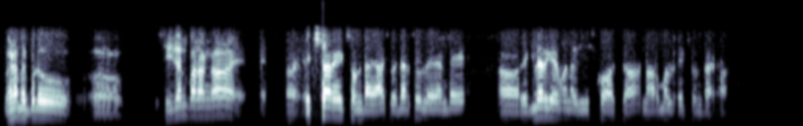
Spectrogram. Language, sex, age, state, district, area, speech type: Telugu, male, 45-60, Andhra Pradesh, Visakhapatnam, urban, conversation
